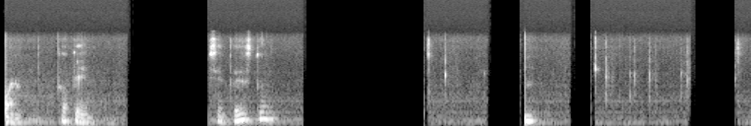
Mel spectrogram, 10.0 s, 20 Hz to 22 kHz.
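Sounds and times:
keyboard and mouse clicks: 7.9s - 9.2s.

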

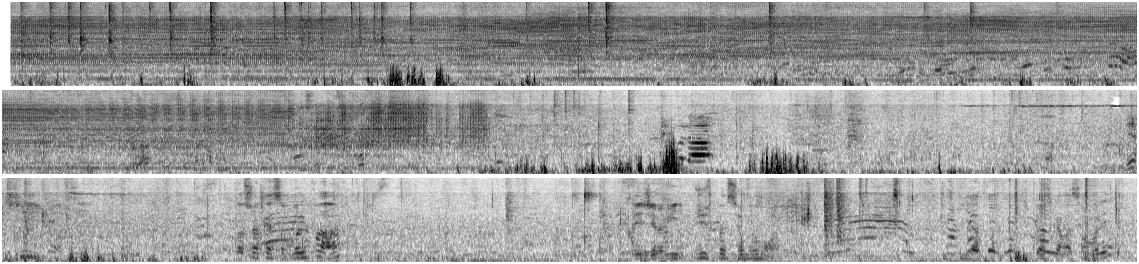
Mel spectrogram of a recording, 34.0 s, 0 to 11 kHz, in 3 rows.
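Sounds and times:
cotton candy machine motor hum: 0.1s - 17.8s.

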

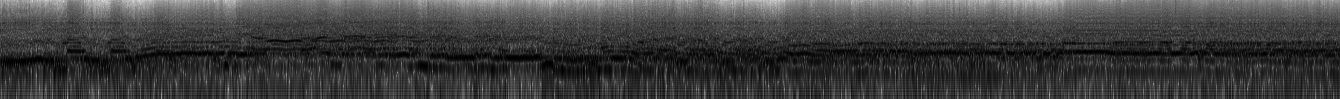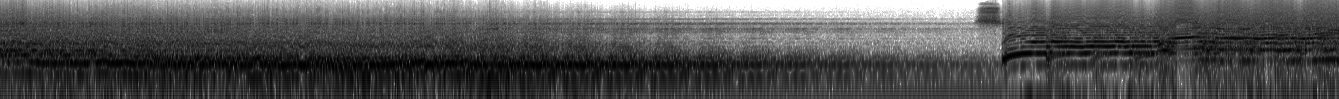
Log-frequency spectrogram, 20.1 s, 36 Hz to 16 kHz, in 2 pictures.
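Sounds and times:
man chanting melodically into microphone: 0.0s - 20.0s.

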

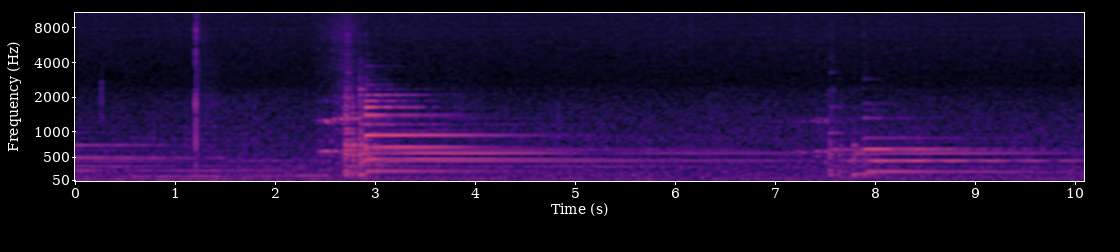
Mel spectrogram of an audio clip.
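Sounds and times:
classical guitar chord ringing: 0.0s - 10.0s.

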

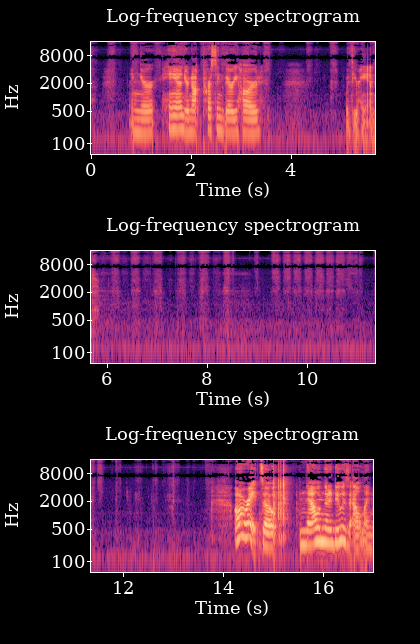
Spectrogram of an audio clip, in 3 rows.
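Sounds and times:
pencil scratching on paper: 0.0s - 13.7s.

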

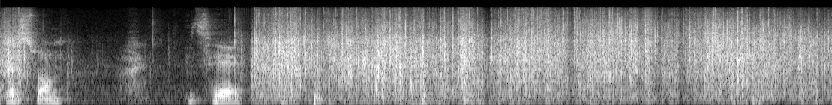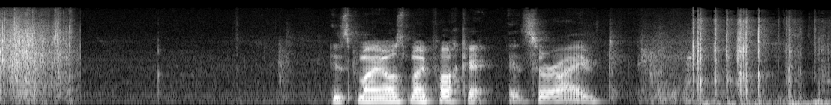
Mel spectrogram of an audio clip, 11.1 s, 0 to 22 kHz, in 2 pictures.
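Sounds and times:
plastic bag crinkling and tearing: 0.0s - 0.7s, 1.3s - 6.1s, 10.2s - 11.0s.

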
